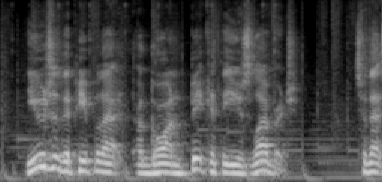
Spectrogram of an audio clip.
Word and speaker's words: Bitget: I call it Bidget because I'm lazy, but you can call it BitGet. I think it's the formal way to say it.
